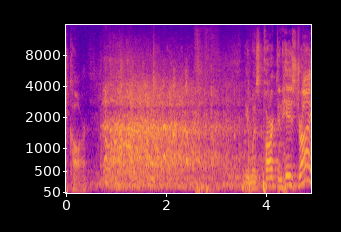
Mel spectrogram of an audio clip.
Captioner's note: audience laughs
